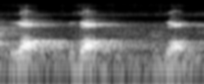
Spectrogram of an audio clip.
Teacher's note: Ujung lidah ini di langit-langit, dekat dengan gigi seri atas pangkal ini kan. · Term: huruf dha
